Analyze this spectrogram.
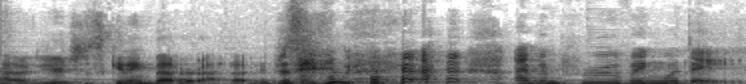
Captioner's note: laughs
